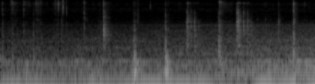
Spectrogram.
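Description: Soldering iron working a solder joint on a TV circuit board: small, irregular clicks and crackles about every quarter to half second, over a steady low hum.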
